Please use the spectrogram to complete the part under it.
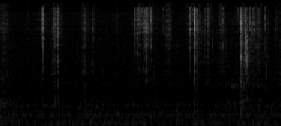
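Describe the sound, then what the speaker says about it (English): Scissors snip through thin wood in a few separate sharp cuts, close and fairly quiet, with short pauses between them and no talking. "you should be able to use your scissors here to cut these out"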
